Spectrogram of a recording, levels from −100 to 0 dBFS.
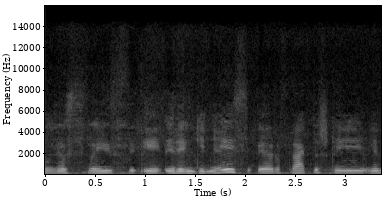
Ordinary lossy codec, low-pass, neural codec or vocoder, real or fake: AAC, 64 kbps; 14.4 kHz; codec, 44.1 kHz, 2.6 kbps, SNAC; fake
